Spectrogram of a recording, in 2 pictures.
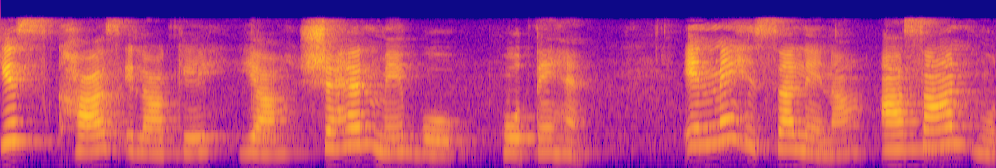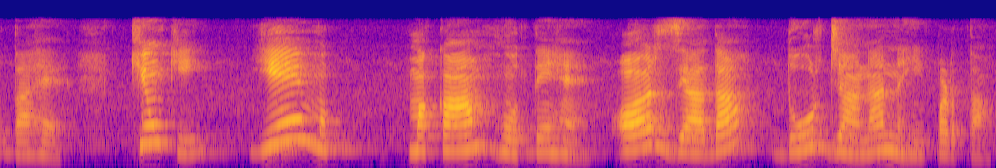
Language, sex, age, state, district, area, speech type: Urdu, female, 18-30, Uttar Pradesh, Balrampur, rural, spontaneous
